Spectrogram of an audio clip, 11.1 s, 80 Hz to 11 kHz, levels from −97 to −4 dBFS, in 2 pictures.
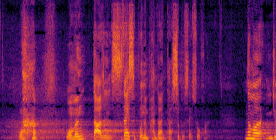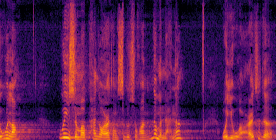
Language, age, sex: Chinese, 60-79, male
